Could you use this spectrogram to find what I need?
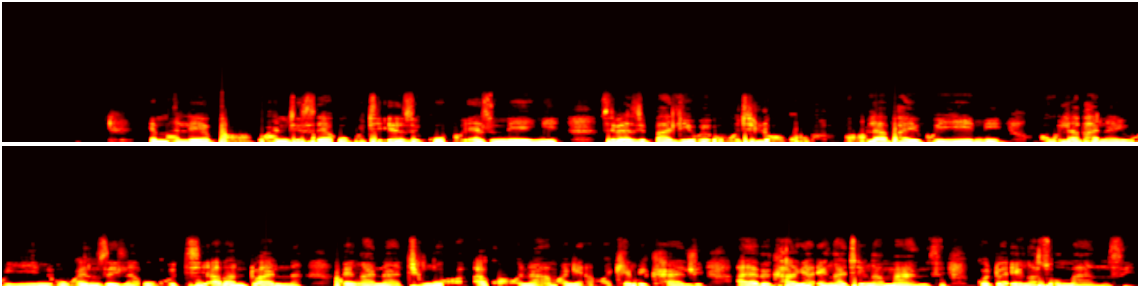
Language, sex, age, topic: North Ndebele, female, 18-24, health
